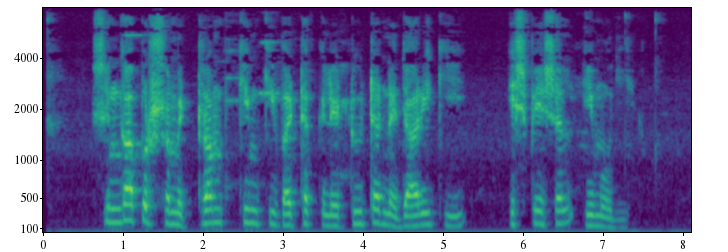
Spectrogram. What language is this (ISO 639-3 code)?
hin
